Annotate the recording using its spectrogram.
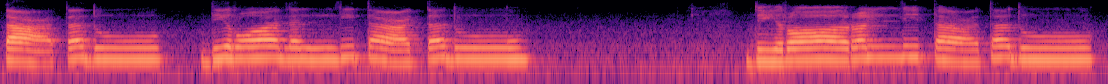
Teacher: تنوین کا قاعدہ آ رہا ہے ادغام بلا غنہ، یہاں پہ درارن نہیں کہنا ہے ، رلی لام باریک رکھنا ہے، تعتدو، درارا لتعتدو، درارا لتعتدو، · ضاد کو پر پڑھنا ہے، حروف مستعلیہ میں سے ہے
